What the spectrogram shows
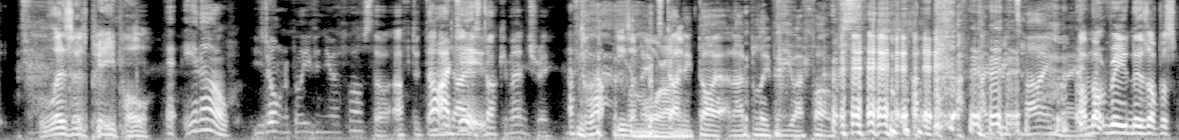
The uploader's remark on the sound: get together in the car once again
